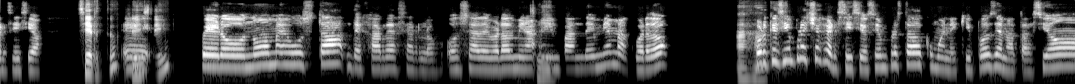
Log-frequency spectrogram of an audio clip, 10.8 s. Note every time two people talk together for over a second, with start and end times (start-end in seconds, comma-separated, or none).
none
